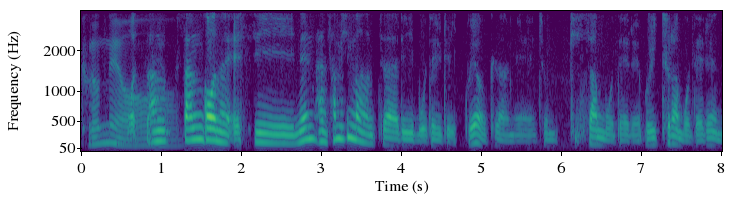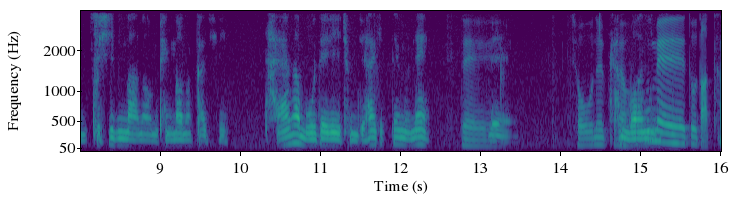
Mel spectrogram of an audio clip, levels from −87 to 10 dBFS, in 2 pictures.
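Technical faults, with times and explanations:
The speech arrives over a call path with nothing above 4 kHz and the coarse coding noise of a narrowband telephone codec, which fits G.711 mu-law at 64 kbps, and no technical faults can be heard.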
